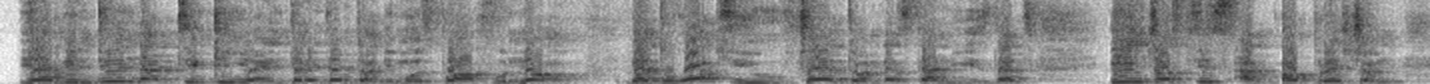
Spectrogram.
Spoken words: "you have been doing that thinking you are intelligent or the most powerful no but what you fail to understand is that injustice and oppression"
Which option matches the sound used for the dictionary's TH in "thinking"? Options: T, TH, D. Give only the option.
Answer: T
